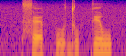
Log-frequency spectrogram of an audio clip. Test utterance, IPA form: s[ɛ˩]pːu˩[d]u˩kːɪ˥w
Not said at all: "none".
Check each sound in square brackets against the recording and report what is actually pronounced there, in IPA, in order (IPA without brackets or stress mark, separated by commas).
ɛ˩, d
